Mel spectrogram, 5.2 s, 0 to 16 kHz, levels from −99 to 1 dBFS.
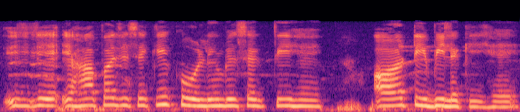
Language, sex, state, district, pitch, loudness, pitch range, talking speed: Hindi, female, Uttar Pradesh, Lucknow, 215 Hz, -14 LUFS, 205-225 Hz, 160 wpm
